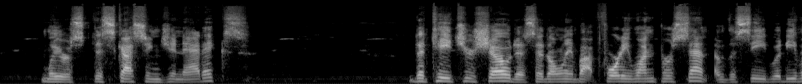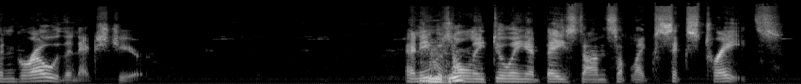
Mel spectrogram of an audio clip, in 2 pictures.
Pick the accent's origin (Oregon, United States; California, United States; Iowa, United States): Iowa, United States; And, you know, I grew up in Iowa, a lot of corn around there, a lot of soybeans.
